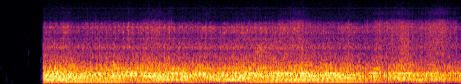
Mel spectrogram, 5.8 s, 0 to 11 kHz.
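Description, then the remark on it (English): Loud, steady drone of the engines of Army bombing plane V-843 and a formation of eight bombers off Bayonne, New Jersey begins abruptly and holds at an even, throbbing roar with no voices, continuous throughout. “Army bombing plane V-843 off Bayonne, New Jersey.”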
